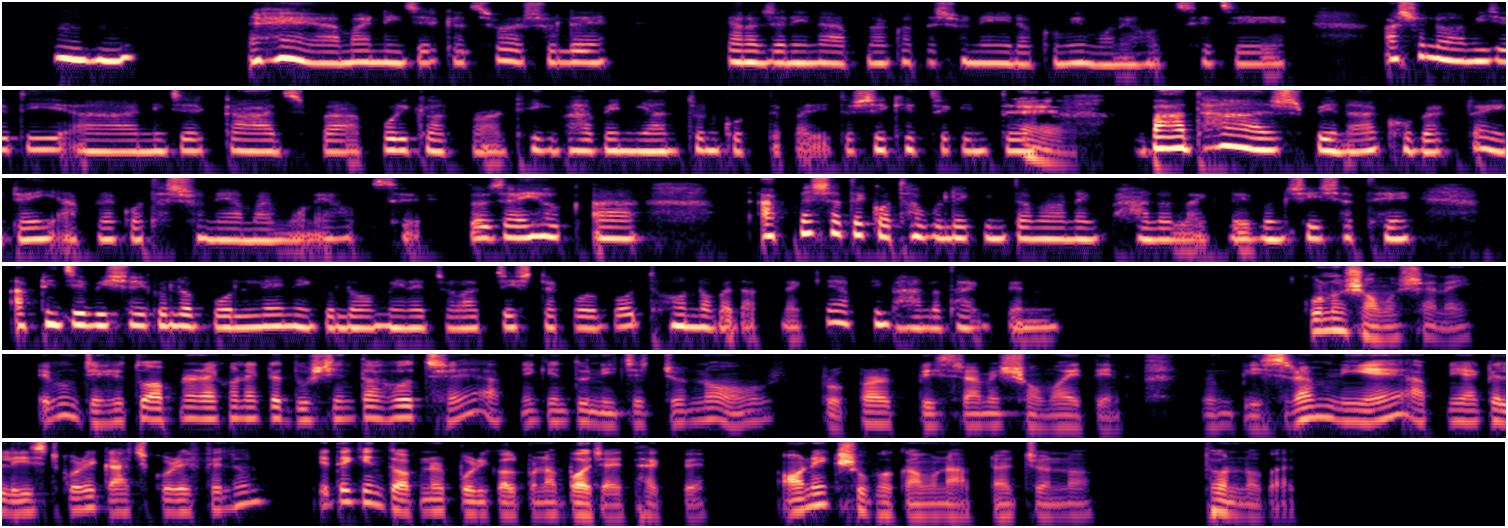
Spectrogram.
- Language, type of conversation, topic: Bengali, advice, পরিকল্পনায় হঠাৎ ব্যস্ততা বা বাধা এলে আমি কীভাবে সামলাব?
- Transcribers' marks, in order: tapping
